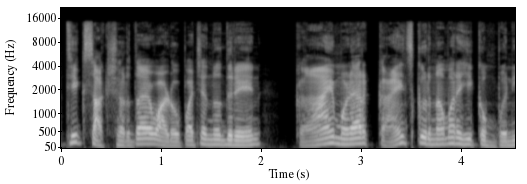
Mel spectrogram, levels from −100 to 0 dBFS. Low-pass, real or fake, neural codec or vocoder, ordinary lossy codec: 14.4 kHz; fake; vocoder, 48 kHz, 128 mel bands, Vocos; none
